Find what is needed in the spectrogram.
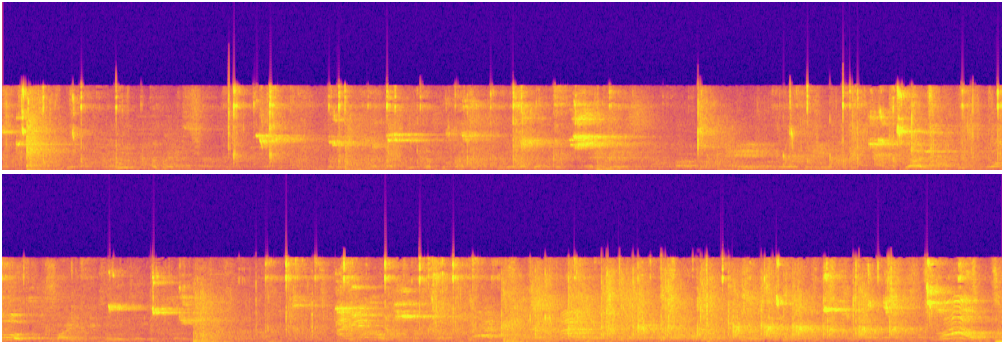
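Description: Table tennis balls clicking off bats and tables in a large, echoing sports hall: an irregular patter of short, high ticks from the rally at this table and from play at other tables. Voices carry in the hall.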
